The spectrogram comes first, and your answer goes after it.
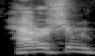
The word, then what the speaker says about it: Habersham: Yes, Habersham County, Georgia. How you spell that? Hamersham? Habersham, Haber. Pardon me. ERSHAM. Habersham.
